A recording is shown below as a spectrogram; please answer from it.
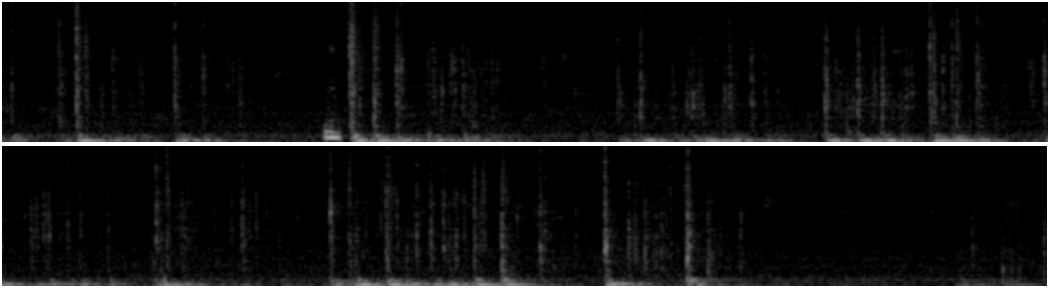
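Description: Typing on a computer keyboard: irregular clusters of key clicks with soft thuds, picked up by an open microphone.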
